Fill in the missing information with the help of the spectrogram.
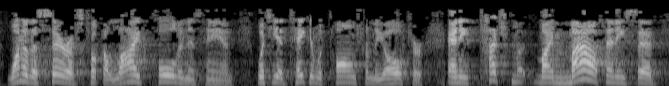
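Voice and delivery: loud, ringing pulpit voice; a loud, lifted preacher's cry; full-force preaching. Acted. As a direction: proclaim it to the whole room.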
